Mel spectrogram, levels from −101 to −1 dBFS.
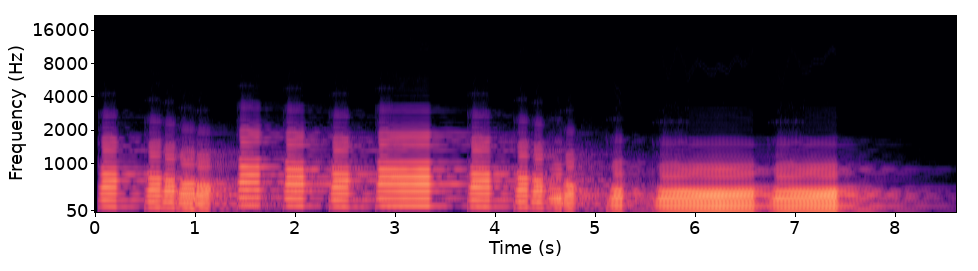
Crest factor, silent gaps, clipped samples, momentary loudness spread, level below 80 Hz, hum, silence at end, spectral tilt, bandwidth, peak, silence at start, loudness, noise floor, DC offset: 14 dB; none; under 0.1%; 11 LU; -40 dBFS; none; 0.55 s; -13 dB/octave; 3.3 kHz; -14 dBFS; 0.05 s; -27 LUFS; -55 dBFS; under 0.1%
